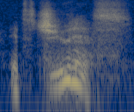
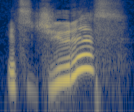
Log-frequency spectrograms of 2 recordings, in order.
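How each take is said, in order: First: Very soft, slow, falling statement; hushed realization. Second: Slow, drawn-out rise to a high ending; incredulous question. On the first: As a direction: let the recognition sink in, almost under the breath. Acted recognition of the betrayer. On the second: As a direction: repeat it in disbelief, stretching the name upward. Acted disbelief at seeing Judas. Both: Acted.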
